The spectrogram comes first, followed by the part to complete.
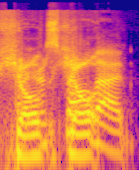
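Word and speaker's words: Hjalte: Scandinavian he's a Dane how do you say that it's it's h-j-a-l-t-e I believe Shield he he's kind of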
